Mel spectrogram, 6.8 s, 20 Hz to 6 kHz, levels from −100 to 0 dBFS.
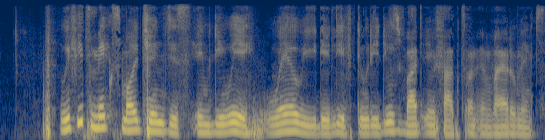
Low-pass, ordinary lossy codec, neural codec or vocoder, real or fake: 5.4 kHz; AAC, 32 kbps; codec, 44.1 kHz, 3.4 kbps, Pupu-Codec; fake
